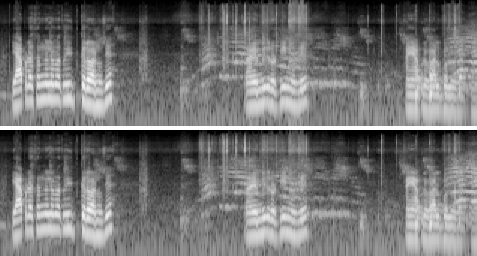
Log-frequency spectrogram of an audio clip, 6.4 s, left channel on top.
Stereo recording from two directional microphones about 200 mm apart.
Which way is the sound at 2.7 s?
30° left (ahead or behind).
